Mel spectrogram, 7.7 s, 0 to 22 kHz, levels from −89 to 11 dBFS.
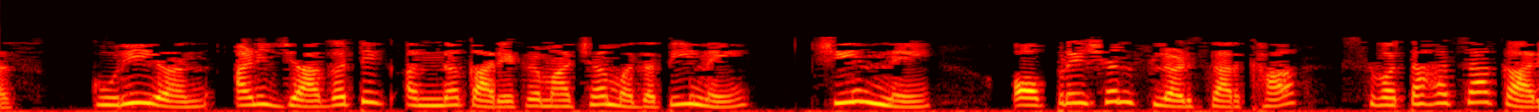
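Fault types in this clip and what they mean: MP3 compression: The speech sounds heavily coded and watery, with nothing above 5.6 kHz, all the way through. That's likely a low-bitrate MP3, around 16 kbps: short of bits, the encoder drops weak frequency lines frame to frame, and the treble is cut off.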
